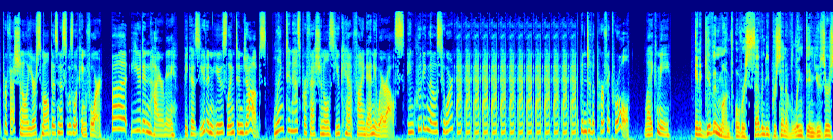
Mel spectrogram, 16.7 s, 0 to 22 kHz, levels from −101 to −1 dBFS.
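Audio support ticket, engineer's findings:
Broken-record loop, 9.21–11.54 s, after "including those who aren't": a 176 ms speech fragment repeats exactly 13 times, then resumes at "to the perfect role". Likely a stalled player or stream resending its last buffer. The repeats are identical and don't decay like an echo, and the speech in that span is lost.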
